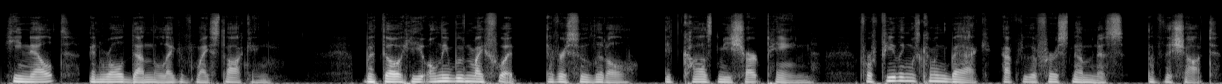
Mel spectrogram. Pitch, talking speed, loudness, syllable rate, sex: 110 Hz, 180 wpm, -19 LUFS, 4.8 syllables/s, male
